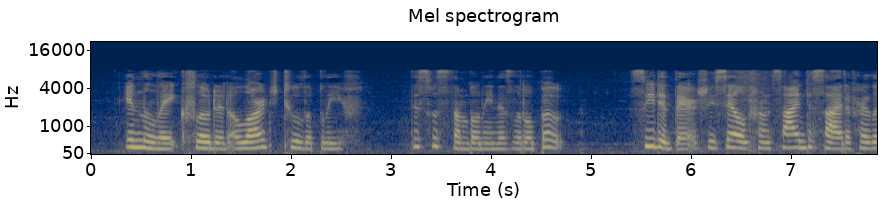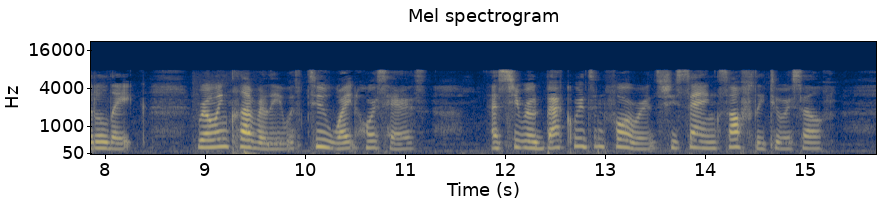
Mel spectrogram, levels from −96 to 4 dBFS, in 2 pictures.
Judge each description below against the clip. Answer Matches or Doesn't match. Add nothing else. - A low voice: Doesn't match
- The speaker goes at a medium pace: Matches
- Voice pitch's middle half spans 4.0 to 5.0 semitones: Doesn't match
